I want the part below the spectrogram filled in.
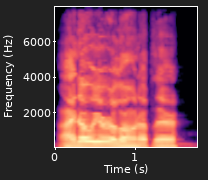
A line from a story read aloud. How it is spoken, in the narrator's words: the bear bellowed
